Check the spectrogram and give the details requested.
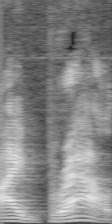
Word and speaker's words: eyebrow: あるんですね確かにアイブロウぷいんでしょですよねあのつづりはでもアイブラウンて発音するんですねーこと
